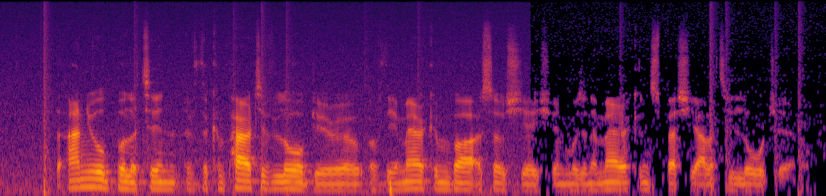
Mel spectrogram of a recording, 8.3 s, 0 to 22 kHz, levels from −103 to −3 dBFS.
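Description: Overdone noise removal sets in at 5.30 s and runs to the end of this speech recording at 8.27 s. Up to that point the room noise sits about 20 dB beneath the talker. From there, a noise reducer pushed too hard cuts individual frequency bands whenever they come close to its noise estimate. The background drops and breaks up into twinkling specks, and the softer parts of the voice are stripped away with it.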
